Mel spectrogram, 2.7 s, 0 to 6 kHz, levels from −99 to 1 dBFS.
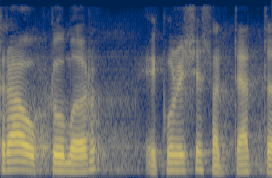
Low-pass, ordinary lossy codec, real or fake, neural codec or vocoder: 5.4 kHz; none; fake; codec, 16 kHz, 2 kbps, X-Codec, HuBERT features, trained on LibriSpeech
